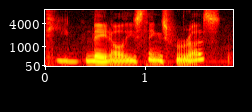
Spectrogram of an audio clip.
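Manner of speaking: real choked-up voice, high and soft; overcome, voice lifting high and thin; getting emotional. Real, not acted. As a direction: marvel through rising tears. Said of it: "why I'm getting emotional".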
